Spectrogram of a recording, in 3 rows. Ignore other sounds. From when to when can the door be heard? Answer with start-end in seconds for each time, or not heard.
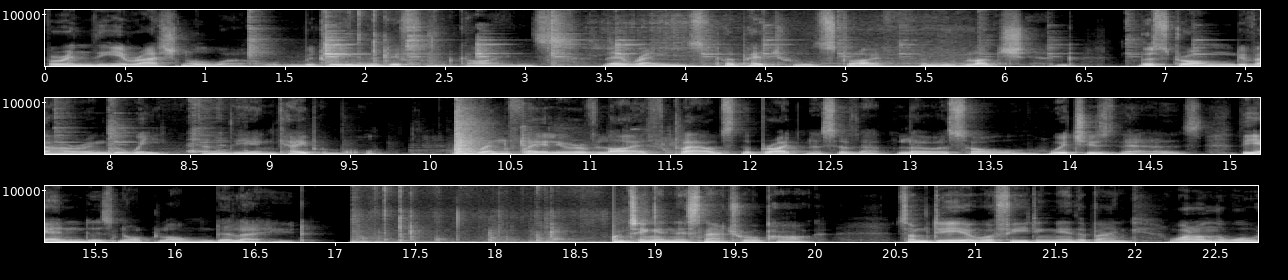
1.7-2.4, 9.9-11.7, 17.1-19.6.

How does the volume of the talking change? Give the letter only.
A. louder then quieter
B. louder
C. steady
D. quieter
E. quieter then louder
C.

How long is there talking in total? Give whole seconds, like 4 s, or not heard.
21 s.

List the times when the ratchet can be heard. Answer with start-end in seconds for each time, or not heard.
not heard.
